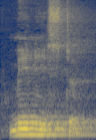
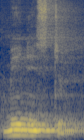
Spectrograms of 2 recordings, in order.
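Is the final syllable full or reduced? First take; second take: full; reduced. First: The final syllable has a full ta vowel. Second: The final syllable is reduced and weak. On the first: The speaker calls it wrong. "We will not pronounce as minister" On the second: The speaker calls it right. "but rather as minister"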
